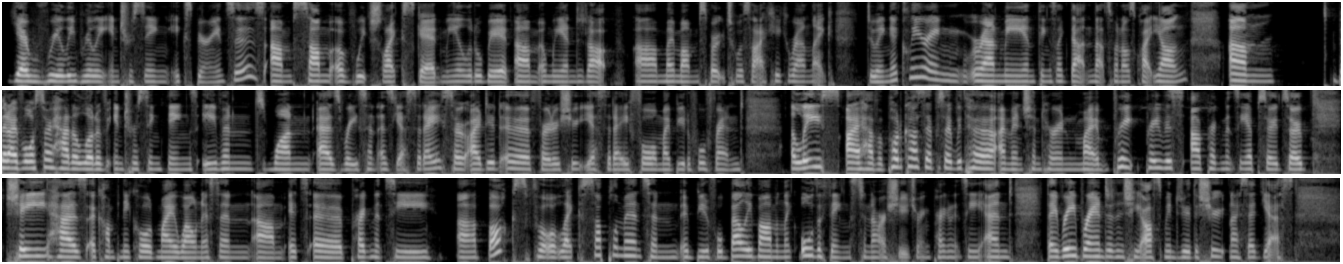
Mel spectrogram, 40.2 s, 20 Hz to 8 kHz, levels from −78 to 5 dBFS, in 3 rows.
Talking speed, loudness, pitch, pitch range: 210 wpm, -21 LUFS, 205 Hz, 195-220 Hz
